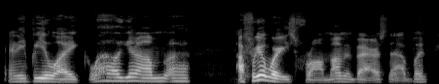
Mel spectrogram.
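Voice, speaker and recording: A man's voice: mid-range voice, brisk, dry recording. An American man from Louisiana hosting a casual chat in an easygoing, jokey storytelling manner. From Louisiana, United States. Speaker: host.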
